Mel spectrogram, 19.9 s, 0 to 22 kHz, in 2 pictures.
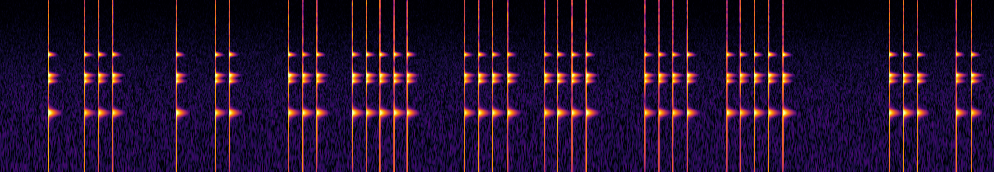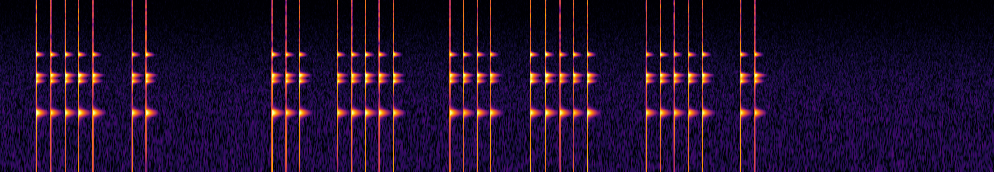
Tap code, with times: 0.5-7.9 CBPTU
8.9-11.5 MW
12.7-17.5 PUW

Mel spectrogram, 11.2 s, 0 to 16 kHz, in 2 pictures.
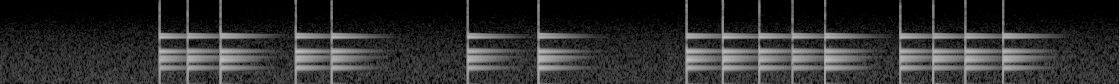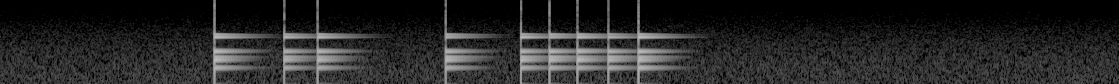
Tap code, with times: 0.8-5.1 MAY
6.7-8.8 BE

